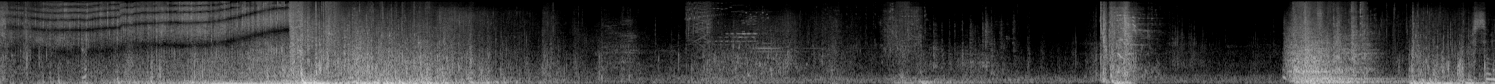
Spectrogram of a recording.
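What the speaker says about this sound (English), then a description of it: "Should be able to blow up that fire gleam." A fire gleam explosion in a tunnel in Horizon Forbidden West: a swelling sweep gives way to a heavy boom and rumble, then a few separate thumping bursts echo over a low background.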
